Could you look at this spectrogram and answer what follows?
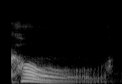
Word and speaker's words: coal: Coal. Que es frío, sin la D es coal, es carbón.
